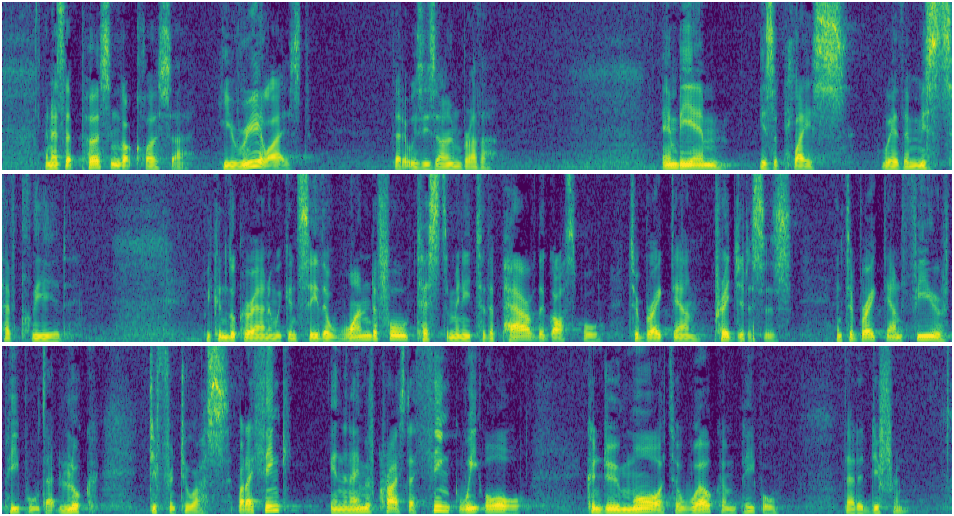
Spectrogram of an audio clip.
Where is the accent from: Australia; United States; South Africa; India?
Australia; Wentworthville, New South Wales; I grew up in Wentworthville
